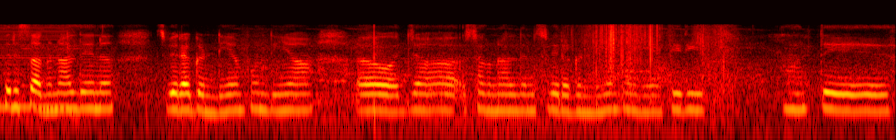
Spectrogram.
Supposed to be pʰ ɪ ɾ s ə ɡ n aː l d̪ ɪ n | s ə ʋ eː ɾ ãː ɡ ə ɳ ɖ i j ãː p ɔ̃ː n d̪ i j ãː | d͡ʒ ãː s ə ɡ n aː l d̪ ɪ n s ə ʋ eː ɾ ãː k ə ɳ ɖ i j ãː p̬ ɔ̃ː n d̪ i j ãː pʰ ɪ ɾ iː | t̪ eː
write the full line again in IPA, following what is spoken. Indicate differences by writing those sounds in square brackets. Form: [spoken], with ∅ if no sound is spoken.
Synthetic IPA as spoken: pʰ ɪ ɾ s ə ɡ n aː l d̪ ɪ n | s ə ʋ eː ɾ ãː ɡ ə ɳ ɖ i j ãː p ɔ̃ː n d̪ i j ãː | d͡ʒ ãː s ə ɡ n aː l d̪ ɪ n s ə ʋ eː ɾ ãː [ɡ] ə ɳ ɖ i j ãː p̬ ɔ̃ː n d̪ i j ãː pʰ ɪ ɾ iː | t̪ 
